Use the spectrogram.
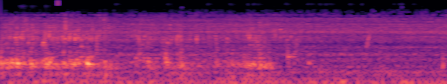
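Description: Water rushes and trickles while filling a DIY hot water loop on a steam boiler, a steady close hiss of flow with gurgling, fairly faint and without talk.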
